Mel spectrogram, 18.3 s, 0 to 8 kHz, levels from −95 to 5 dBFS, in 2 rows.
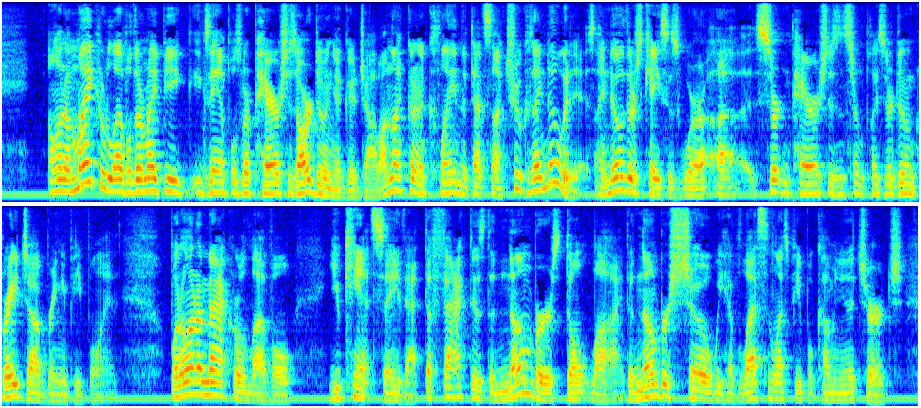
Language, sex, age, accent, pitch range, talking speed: English, male, 30-49, American, 120-155 Hz, 250 wpm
